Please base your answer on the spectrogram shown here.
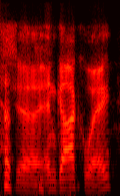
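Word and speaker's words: Ngakoue: Okay, it's spelled Nagkui, but Ngakwe.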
